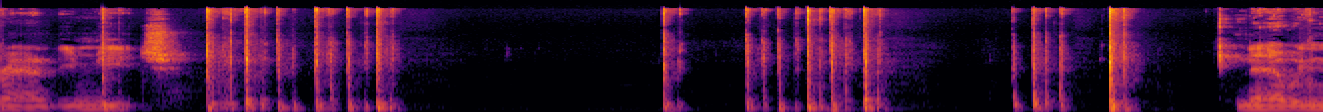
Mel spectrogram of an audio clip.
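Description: Computer keys click as someone types quickly.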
